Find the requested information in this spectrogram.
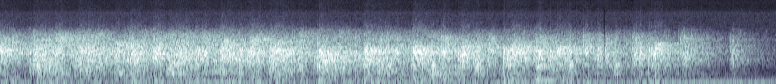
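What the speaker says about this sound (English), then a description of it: "Let's give him another applause." An audience applauds during a speech at a historical society gathering, a dense, loud, steady wash of clapping with a slightly rough, noisy quality that tapers off near the end.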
